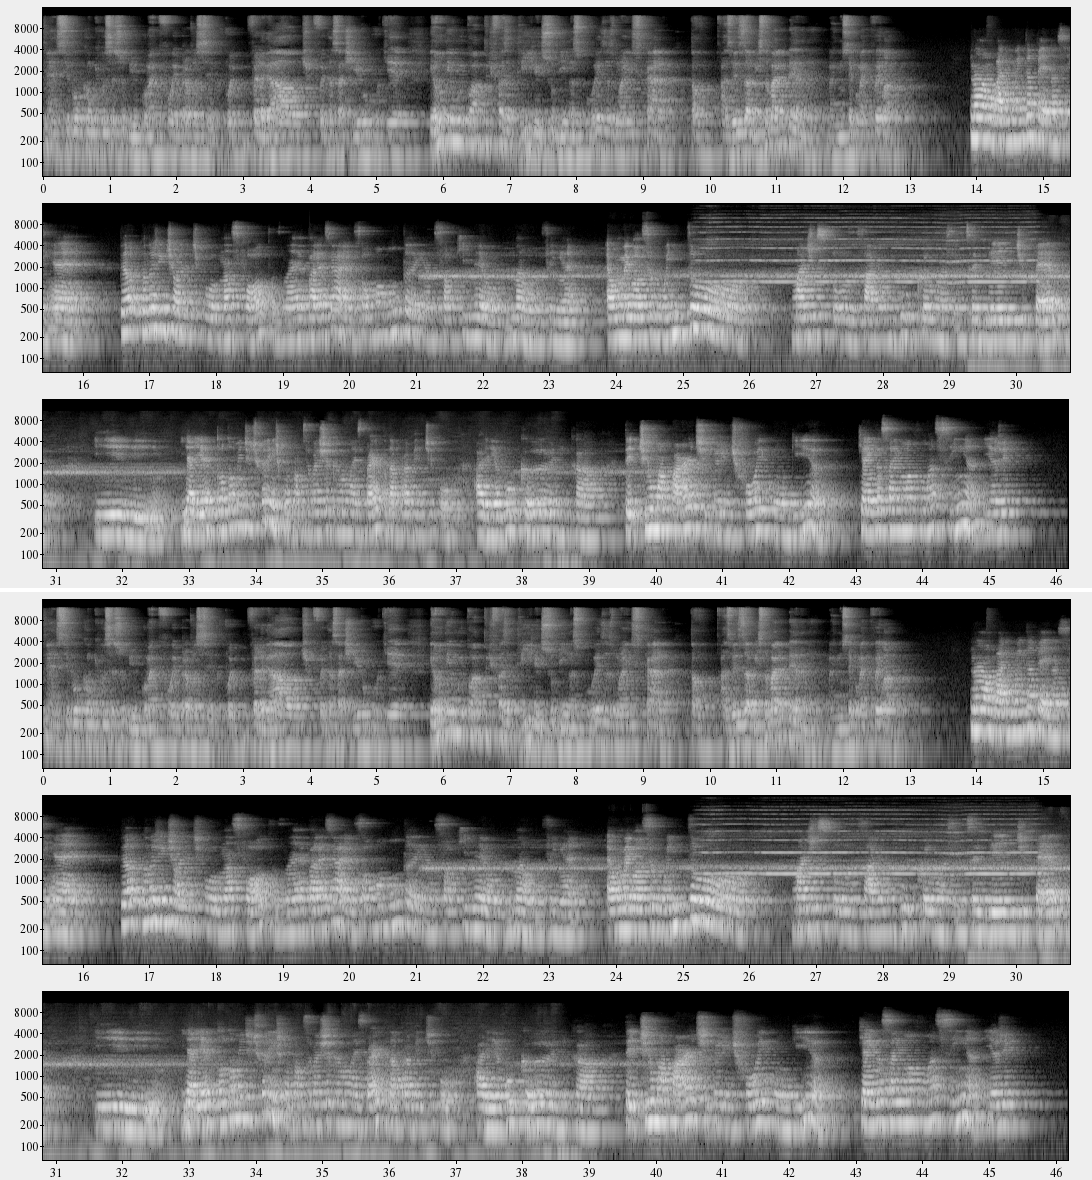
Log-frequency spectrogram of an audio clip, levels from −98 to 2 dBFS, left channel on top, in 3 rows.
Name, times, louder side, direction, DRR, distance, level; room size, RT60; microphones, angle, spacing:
voice 1, 0.0-9.4 9.7-12.8, equal, 15° right, -3 dB, 0.5 m, -27 dB
voice 2, 13.9-16.0 16.6-23.4 23.9-26.0 26.6-30.8 31.6-36.9 37.3-39.1 39.5-42.5 43.1-45.3, left 1 dB, 85° left, -2 dB, 0.8 m, -19 dB
sound 1, 21.0-40.8, left 2 dB, 50° left, 1.3 m, -36 dB
Bowed string instrument, 25.1-30.4, right 3 dB, 65° left, 1.0 m, -29 dB
sound 2, 29.3-38.7, right 1 dB, 75° right, 0.9 m, -44 dB
5.9 x 2.5 x 2.5 m, 1.2 s
head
